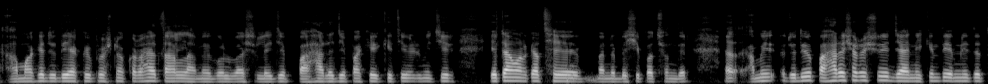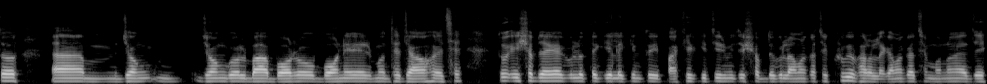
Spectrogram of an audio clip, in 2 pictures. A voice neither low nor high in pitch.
Yes: medium, 145 Hz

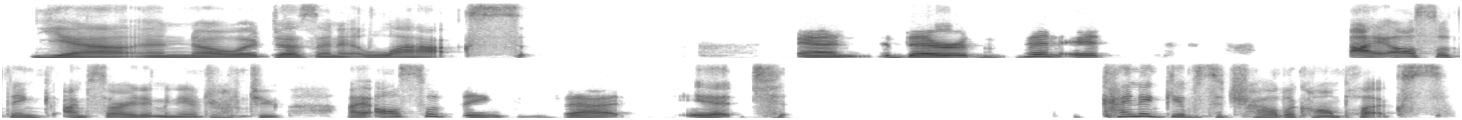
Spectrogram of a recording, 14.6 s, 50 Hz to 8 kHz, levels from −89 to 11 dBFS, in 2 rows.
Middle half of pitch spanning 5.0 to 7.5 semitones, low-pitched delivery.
No: average, 5.3 semitones; high, 190 Hz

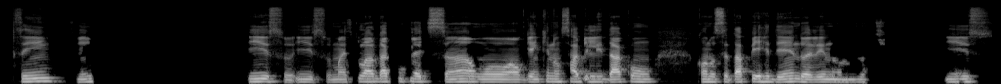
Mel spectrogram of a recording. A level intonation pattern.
Yes: narrow, 1.6 semitones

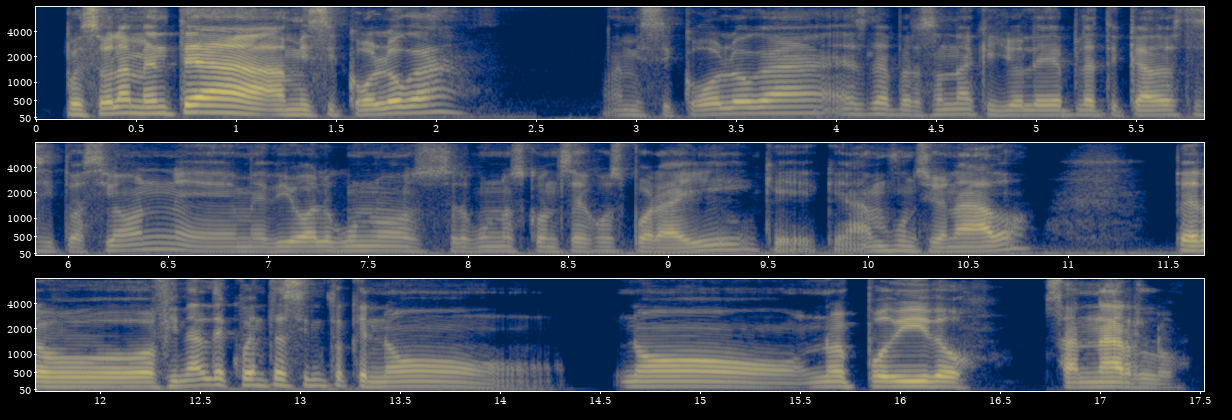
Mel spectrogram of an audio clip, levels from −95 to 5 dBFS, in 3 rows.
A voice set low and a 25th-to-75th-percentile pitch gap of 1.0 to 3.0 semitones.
Yes: low, 130 Hz; average, 2.7 semitones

